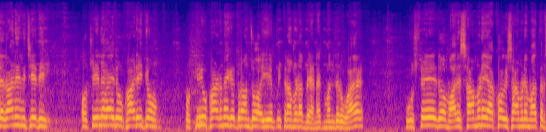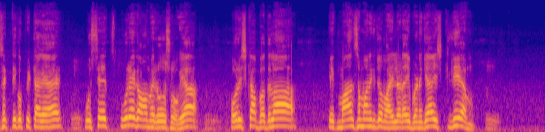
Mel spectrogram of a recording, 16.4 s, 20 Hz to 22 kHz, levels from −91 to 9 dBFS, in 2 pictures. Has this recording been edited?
no; 0 cuts

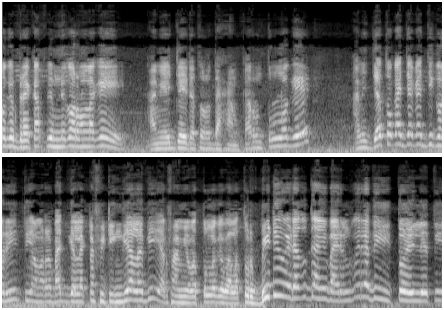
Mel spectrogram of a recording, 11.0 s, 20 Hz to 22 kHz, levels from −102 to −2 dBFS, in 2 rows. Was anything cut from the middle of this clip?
no; 0 cuts

